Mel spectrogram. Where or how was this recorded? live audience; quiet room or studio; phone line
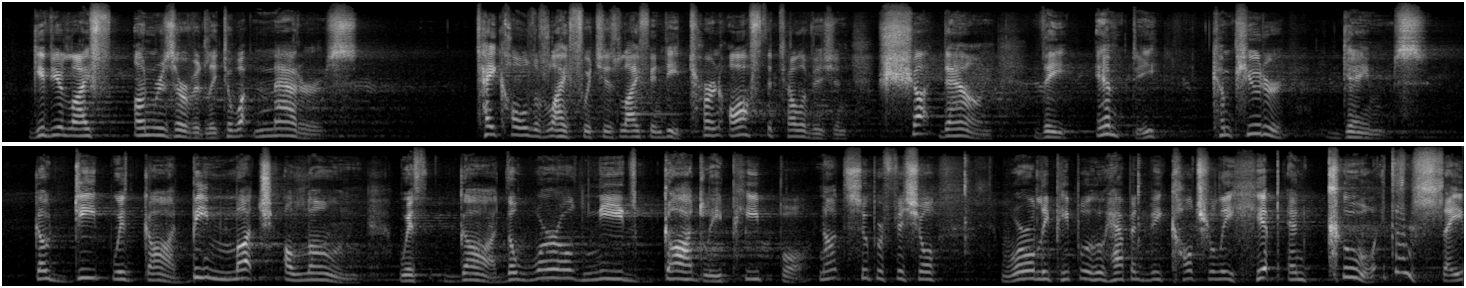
live audience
